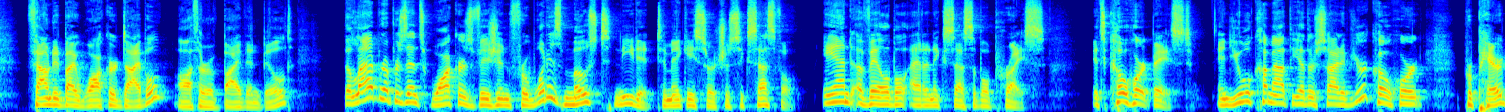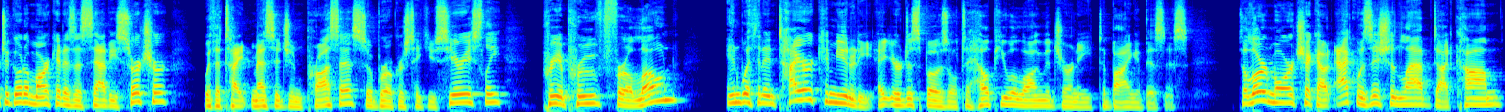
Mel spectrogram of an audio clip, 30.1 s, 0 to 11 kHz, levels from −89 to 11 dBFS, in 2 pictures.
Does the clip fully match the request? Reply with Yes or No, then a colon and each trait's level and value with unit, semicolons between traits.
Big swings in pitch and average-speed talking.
Yes: wide, 6.8 semitones; average, 185 wpm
